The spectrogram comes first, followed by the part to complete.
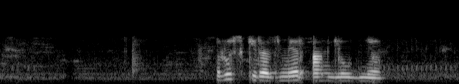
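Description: At 0.66–0.75 s and again at 3.18–3.29 s, lost AMR speech frames make the speech briefly smear and dip as the decoder repeats the last good settings with falling gain. On a spectrogram, the harmonics stretch flat and fade within the 300–3500 Hz narrowband line. The waveform's envelope sags over spans that fit three and then two 20 ms frames.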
